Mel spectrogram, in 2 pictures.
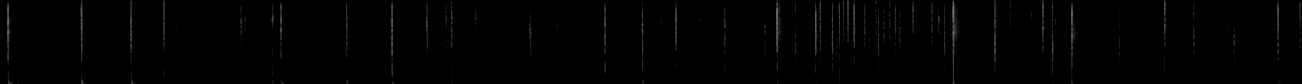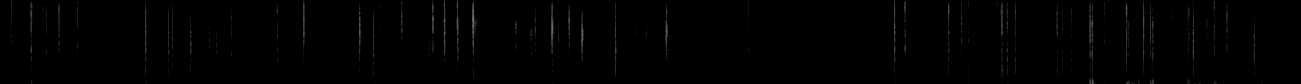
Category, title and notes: Sound effects > Natural elements and explosions
Processed cracking bark to simulate sparks. To be added for a campfire atmosphere in a soundscape. Studio-Recording; recorded on a Røde NTG 2, MOTU M2 and Reaper. Sound processing: INA GRM Tools Shuffle.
